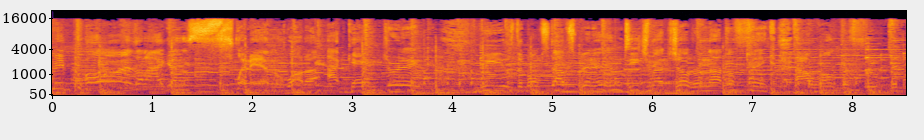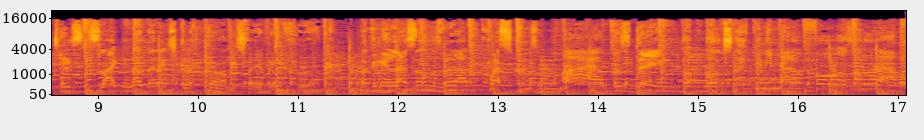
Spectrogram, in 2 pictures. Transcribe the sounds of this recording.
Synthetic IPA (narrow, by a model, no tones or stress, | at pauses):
mipʰɔɪɪzə̃naɪɡɛɾswɪ̃ɾɪ̃ŋɨ̃nðəwɔɾə˞ʔaɪkʰæ̃ɪ̃ndɹɪ̃ŋk | wijʉstɨboʊstɑpskɹɪ̃ɾɪ̃ŋɨ̃ntʰit͡ʃɪ̃maɪt͡ʃʰɪlˠdɹə̃nːətəθɪ̃ŋk | aɪwɑ̃nðəfɹʉt̚ɨtʰeɪstslaɪk̚nʌθɪ̃nɛkstɹəkʌ̃mz̥fəɛvə̰˞fɹʉ̰t̚ʊkɨ̃nmilɛsə̃nzwɨðaʊəkʰw̥ɛst͡ʃɨ̃nzə̃naɪəd͡ʒʌsd̥eɪɪ̃nbʊbʊksɡ̥ɪmimɛɾəfɔɹzə̃nə˞aɾ̩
